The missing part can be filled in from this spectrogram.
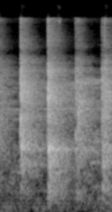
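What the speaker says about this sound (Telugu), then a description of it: "మరి క్లాప్స్ కొట్టాలి కదా" Children clapping their hands at home, four crisp, close claps spaced evenly in a quick rhythm with no talk.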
